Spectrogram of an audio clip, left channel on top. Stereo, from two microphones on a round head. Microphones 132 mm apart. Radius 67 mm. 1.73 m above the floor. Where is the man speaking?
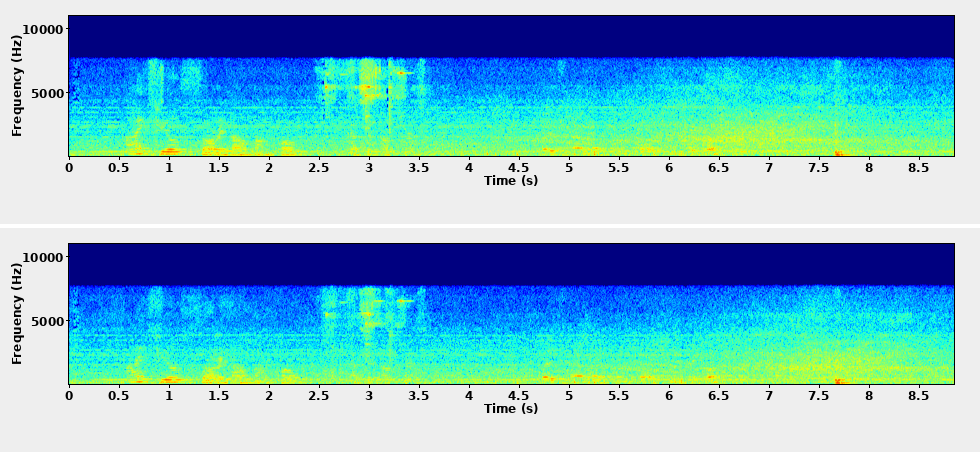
35° left (ahead or behind), 1.2 m.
